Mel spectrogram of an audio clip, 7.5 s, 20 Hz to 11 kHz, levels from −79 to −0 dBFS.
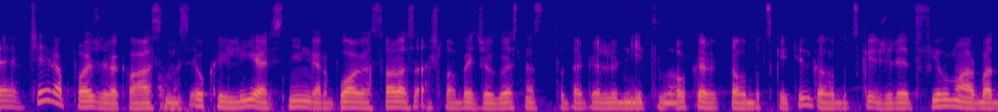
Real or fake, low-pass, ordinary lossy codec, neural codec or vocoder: real; 9.9 kHz; Opus, 24 kbps; none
